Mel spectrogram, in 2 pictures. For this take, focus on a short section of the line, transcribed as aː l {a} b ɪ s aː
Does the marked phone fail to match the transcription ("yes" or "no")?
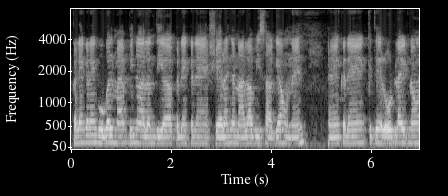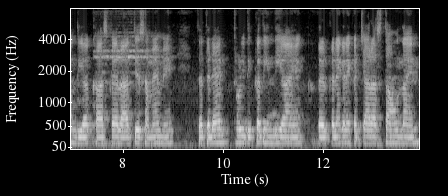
no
